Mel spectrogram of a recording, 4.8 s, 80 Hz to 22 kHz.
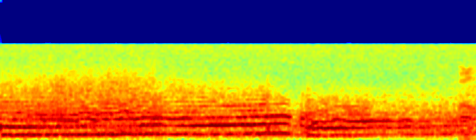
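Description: Formula 1 cars at the 1985 European Grand Prix at Brands Hatch, high-pitched engine whines passing close, one screaming car dropping in pitch as it goes by and another following, loud over the crowd-like background.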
